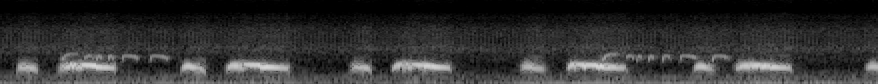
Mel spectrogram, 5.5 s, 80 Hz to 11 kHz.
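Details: Spotted dove, a short-legged wild-caught bird, cooing continuously with a decoy on 6 November 2024. Paired coos, one brief and one drawn-out, repeat roughly every second. A higher rolling trill from another dove cuts in twice.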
